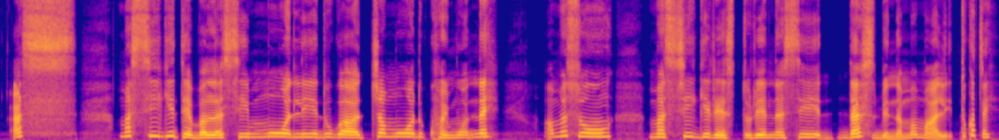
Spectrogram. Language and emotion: Manipuri, disgusted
